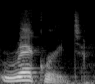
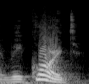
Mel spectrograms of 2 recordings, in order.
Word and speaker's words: record: Se for substantivo é record. Se for verbo, é record.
